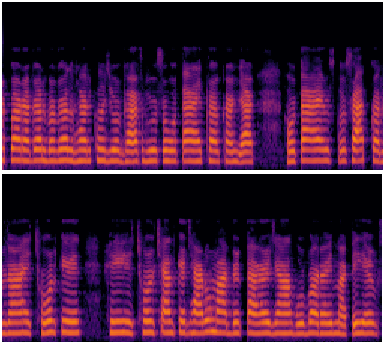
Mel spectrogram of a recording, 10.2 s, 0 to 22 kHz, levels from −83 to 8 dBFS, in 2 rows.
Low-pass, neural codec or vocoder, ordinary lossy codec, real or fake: 7.2 kHz; autoencoder, 22.05 kHz, a latent of 192 numbers a frame, VITS, trained on one speaker; none; fake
